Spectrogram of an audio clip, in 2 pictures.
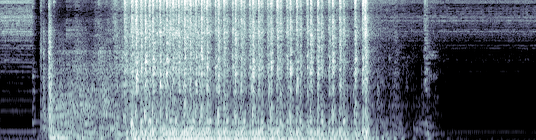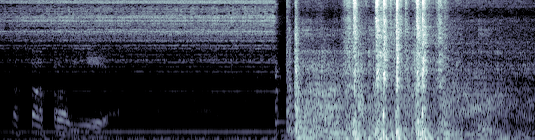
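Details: Old International winch truck left sitting in woods, first start on fresh gas via mechanical fuel pump: long rough crank, then uneven chuffing run; owner says it sounds like a bad exhaust leak, shut off to add coolant.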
